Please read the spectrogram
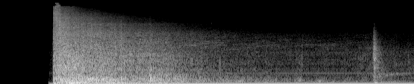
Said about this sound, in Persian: اما مرد پیش از اینکه اونها برسند، تپانچه رو در آورده و به سمت شاه خالی میکنه.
